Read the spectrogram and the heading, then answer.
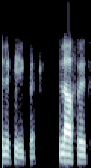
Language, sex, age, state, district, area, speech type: Urdu, male, 18-30, Uttar Pradesh, Rampur, urban, conversation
